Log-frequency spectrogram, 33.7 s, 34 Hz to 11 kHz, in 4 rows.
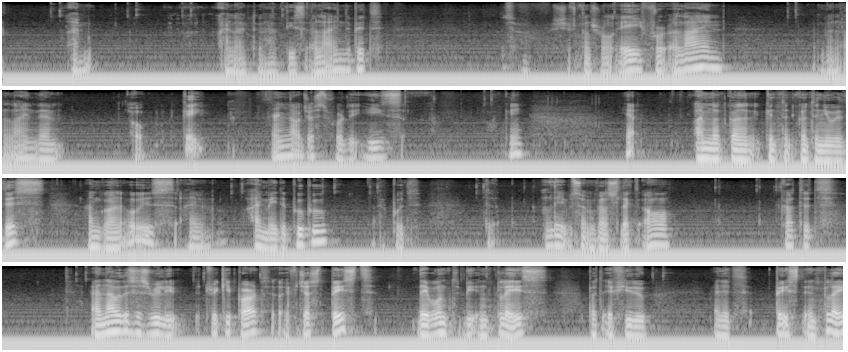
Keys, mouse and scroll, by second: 0.5 shift+click, 1.3 shift+click, 1.8 shift+click, 2.7 shift+click, 6.4 ctrl+shift+a, 7.9 click, 12.5 shift+click, 13.3 click, 14.0-14.7 scroll down 2, 19.3 click, 20.1 click, 20.7 click, 21.3 scroll up 1, 21.7 click, 22.5 ctrl+a, 24.5 ctrl+x, 26.1 click, 27.3 click, 28.5 ctrl+v, 30.2 ctrl+y, 31.9 click.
